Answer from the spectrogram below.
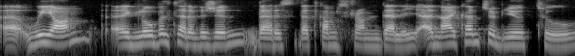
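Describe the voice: A woman speaks in a low voice. Her pace is fairly slow.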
